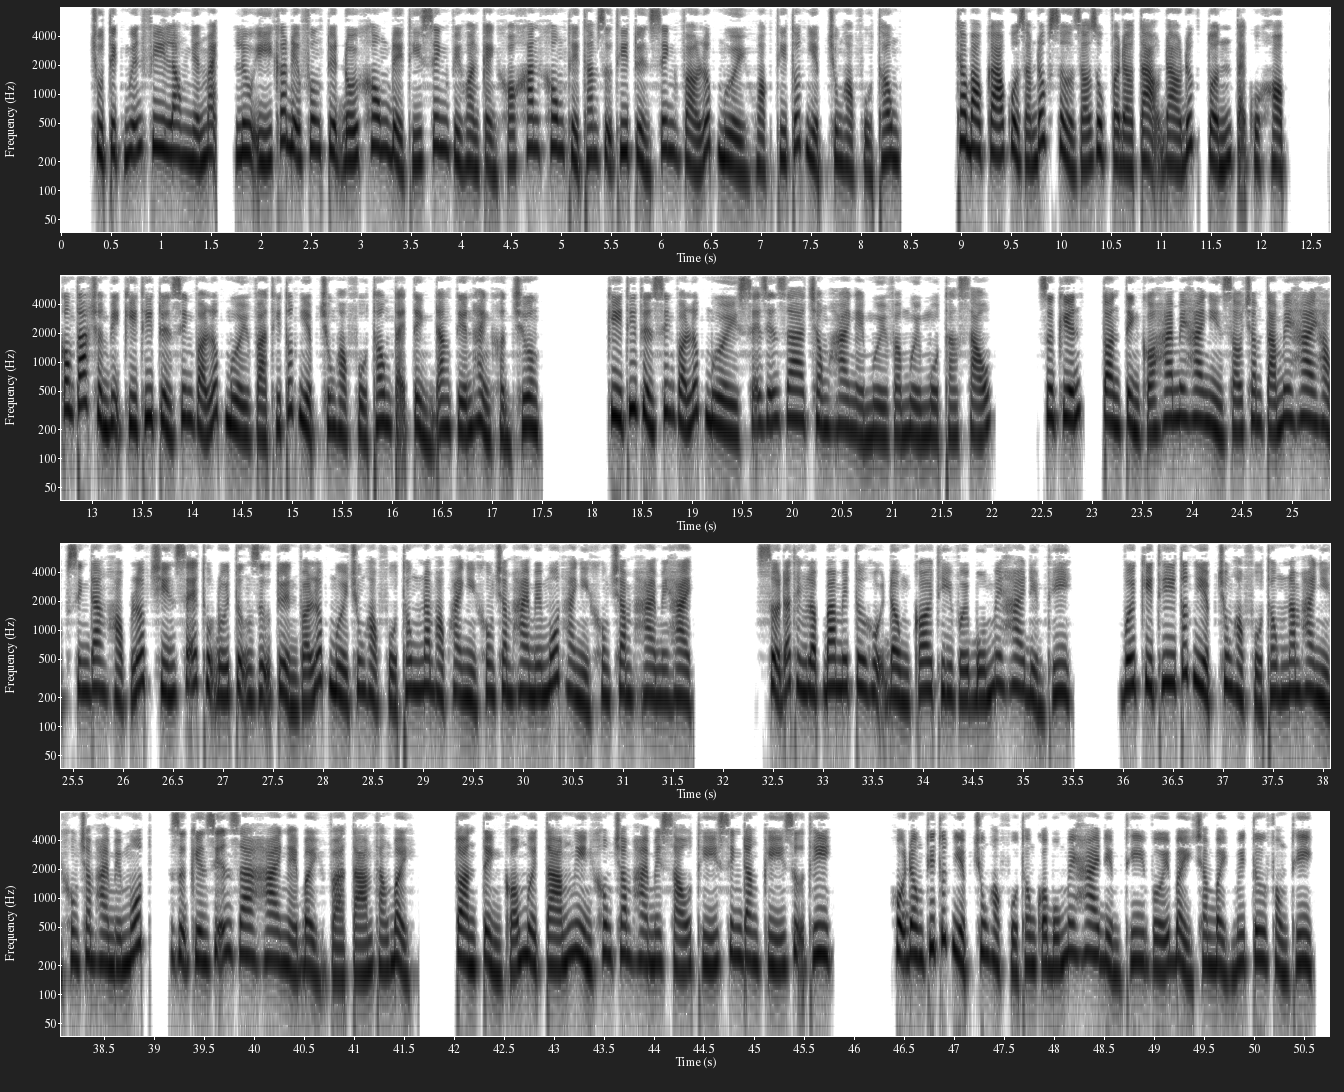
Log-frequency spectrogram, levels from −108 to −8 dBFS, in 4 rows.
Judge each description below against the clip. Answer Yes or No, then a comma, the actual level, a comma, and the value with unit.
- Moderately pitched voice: No, high, 220 Hz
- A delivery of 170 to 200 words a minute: No, average, 230 wpm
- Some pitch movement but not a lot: Yes, average, 4.6 semitones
